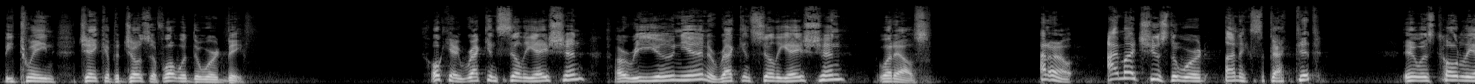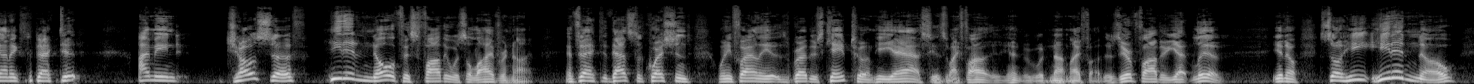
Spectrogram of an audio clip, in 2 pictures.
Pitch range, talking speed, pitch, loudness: 125-175 Hz, 155 wpm, 155 Hz, -19 LUFS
